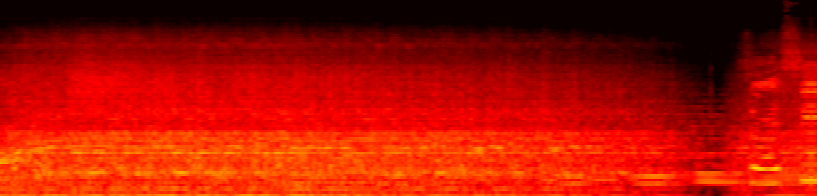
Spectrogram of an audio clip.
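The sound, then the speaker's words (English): A stand mixer kneads dough while small pinches of butter are added, giving a steady, loud, whirring motor drone that runs unbroken and dips briefly near the end. “Basically, I'm going to add small pinches of butter to the dough whilst it's on a mixer, and making sure that each time you add the butter, it's fully incorporated.”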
